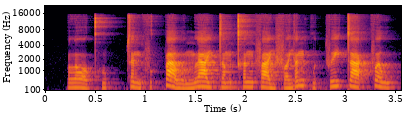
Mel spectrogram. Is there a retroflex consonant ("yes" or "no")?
no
